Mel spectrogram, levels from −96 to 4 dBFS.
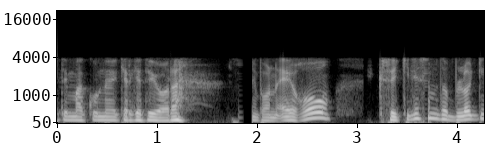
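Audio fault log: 1.81–1.95 s and 3.67–3.71 s, packet loss with pitch repetition: after "ακούνε και αρκετή ώρα" a buzzy held tone fades toward silence, then briefly buzzes again; lost 140 ms and 40 ms stretches were bridged by repeating the last pitch period.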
